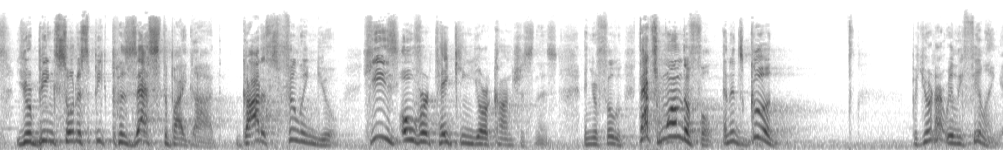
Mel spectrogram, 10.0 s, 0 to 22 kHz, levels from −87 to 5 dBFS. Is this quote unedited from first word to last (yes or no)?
no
